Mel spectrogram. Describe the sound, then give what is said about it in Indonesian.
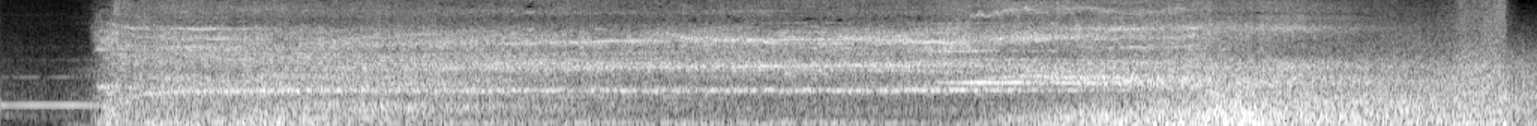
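A loud, shrill, ear-splitting screeching of arriving harpies, bird-like creatures, erupts from the air and holds for several seconds, a harsh, piercing wail layered over a rough roaring noise with no talking. “Suara jeritan yang melengking dan membekakan telinga Para kru Argo yang bersembunyi langsung menutup telinga mereka, sementara Vineus tahu bahwa mimpi buruknya setiap hari berulang lagi.”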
